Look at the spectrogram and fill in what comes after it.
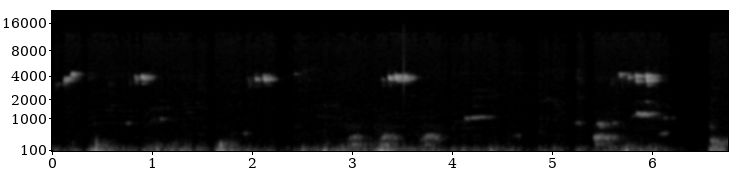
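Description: Birds giving short, high chirps about once a second, over a faint low rumble.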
